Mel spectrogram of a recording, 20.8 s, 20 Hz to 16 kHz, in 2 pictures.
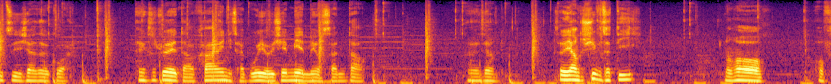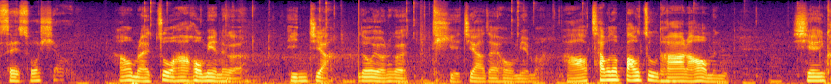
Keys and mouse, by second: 0.4 click, 0.7 middle click, 1.0 Tab, 1.8 click, 2.6 shift+middle click, 3.0 middle click, 3.8 x, 5.9 shift+middle click, 6.2 middle click, 6.9 shift+middle drag, 7.3 shift+d, 7.3 click, 8.5 click, 10.0-11.6 shift+drag, 12.1 click, 12.4-12.8 drag, 14.2 click, 14.3-15.5 typing, 15.3 click, 16.6 shift+click, 17.1 middle click, 17.5-18.7 middle drag, 18.9 middle click, 20.3 middle click, 20.6 ctrl+r.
